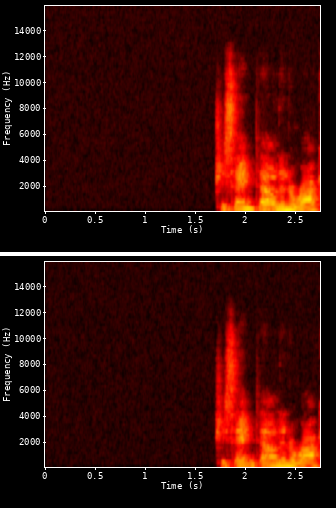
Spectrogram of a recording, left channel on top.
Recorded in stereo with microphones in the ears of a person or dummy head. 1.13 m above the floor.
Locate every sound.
1.7 s a woman speaking: 45° left (ahead or behind), 1.9 m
